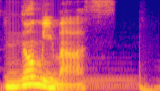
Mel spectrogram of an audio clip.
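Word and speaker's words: 飲みます: he told me that it's not Tas it's nomimas so it became NASA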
